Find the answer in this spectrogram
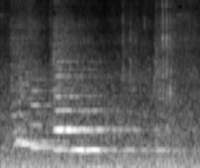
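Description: Improvised shakuhachi playing: a short phrase that starts just after the opening, steps down in pitch to a held note, and fades out before the end.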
